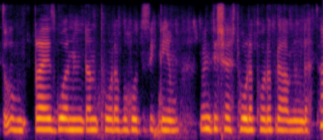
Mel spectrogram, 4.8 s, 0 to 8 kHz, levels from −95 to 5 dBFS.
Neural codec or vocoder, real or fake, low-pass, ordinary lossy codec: codec, 16 kHz, 2 kbps, X-Codec, HuBERT features, trained on balanced general audio; fake; 7.2 kHz; none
